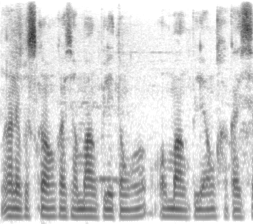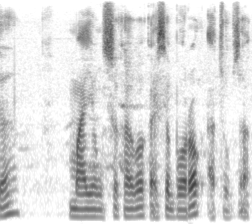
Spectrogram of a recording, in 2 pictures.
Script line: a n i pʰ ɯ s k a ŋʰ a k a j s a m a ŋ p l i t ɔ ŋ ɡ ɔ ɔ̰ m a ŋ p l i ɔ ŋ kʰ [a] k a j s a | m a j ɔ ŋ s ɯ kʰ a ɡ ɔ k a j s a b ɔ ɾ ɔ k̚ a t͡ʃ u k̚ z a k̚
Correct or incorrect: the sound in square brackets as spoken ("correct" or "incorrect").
correct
